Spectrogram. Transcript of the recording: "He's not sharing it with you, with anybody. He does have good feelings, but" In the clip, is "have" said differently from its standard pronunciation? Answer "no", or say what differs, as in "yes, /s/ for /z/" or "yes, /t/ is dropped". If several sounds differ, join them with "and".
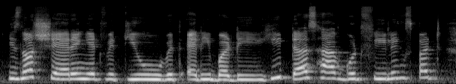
no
